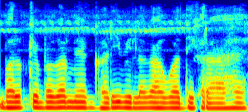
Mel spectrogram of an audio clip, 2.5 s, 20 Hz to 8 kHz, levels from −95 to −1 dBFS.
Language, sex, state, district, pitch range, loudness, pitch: Hindi, male, Jharkhand, Garhwa, 140-150 Hz, -14 LUFS, 140 Hz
